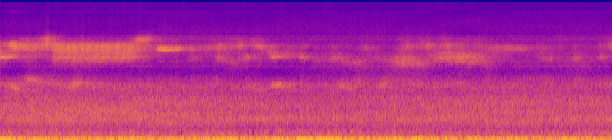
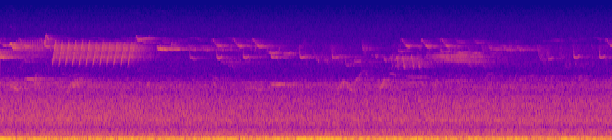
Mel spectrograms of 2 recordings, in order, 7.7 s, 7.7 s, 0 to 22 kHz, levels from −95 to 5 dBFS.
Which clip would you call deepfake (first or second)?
first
